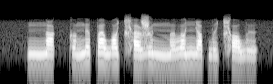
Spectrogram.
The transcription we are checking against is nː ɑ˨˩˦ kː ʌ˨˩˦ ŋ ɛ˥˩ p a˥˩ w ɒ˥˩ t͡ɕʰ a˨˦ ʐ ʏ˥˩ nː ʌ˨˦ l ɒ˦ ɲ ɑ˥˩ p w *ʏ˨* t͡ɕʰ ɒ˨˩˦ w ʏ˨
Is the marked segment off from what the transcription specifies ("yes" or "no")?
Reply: yes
